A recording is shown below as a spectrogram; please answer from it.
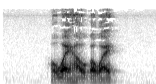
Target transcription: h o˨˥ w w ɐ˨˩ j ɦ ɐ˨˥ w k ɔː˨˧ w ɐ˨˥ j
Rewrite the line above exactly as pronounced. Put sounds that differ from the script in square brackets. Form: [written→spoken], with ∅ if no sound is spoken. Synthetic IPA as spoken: h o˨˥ w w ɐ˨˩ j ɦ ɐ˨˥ w k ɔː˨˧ w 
